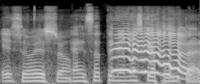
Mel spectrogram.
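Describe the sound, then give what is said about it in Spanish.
A person talks briefly, then lets out a loud, quavering high-pitched whinny with their voice, imitating a horse's neigh for about a second. “Bueno, eso fue un sonido de un... intento de caballo. eso fue como un unicornio cruzado con...”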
